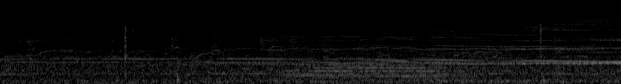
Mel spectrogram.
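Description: Small DJI Neo quadcopter's propellers humming faintly at a distance, a thin steady whine that shifts a little in pitch and grows slightly louder toward the end.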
